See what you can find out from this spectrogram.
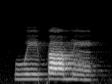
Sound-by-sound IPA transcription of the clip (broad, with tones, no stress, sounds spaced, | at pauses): w e˧ p a˦ m ẽ˨˩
